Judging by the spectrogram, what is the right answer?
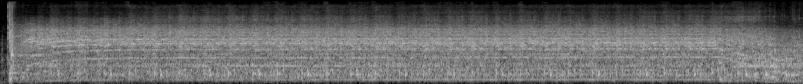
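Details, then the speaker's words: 1966 Ford Mustang project, first start attempt, jumped at the solenoid, compression unknown: starter spins engine steadily and evenly for about seven seconds with constant whir, no binding or clunks; normal free cranking. "Let's turn it over again. It sounds good. Sounds good."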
